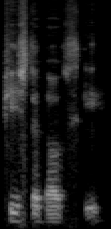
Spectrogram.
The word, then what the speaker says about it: Piszczatowski: do you pronounce it to pronounce in like a polish accent it's peachtekovsky oh so the very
